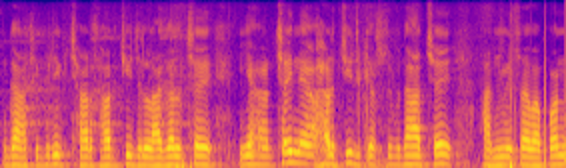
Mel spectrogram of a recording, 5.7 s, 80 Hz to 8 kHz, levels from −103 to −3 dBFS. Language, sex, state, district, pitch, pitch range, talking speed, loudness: Maithili, male, Bihar, Supaul, 150 Hz, 145-160 Hz, 190 wpm, -16 LUFS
